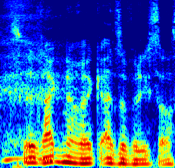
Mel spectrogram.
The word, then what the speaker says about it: Ragnarök: Ja, ich glaube aber tatsächlich, dass es Ragnarök ausgesprochen wird. Also in allen Medien, die sich auch damit beschäftigen, und aber auch, ich habe Vikings geguckt, auch im Englischen sagen sie es so, sie sagen es im Deutschen so.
